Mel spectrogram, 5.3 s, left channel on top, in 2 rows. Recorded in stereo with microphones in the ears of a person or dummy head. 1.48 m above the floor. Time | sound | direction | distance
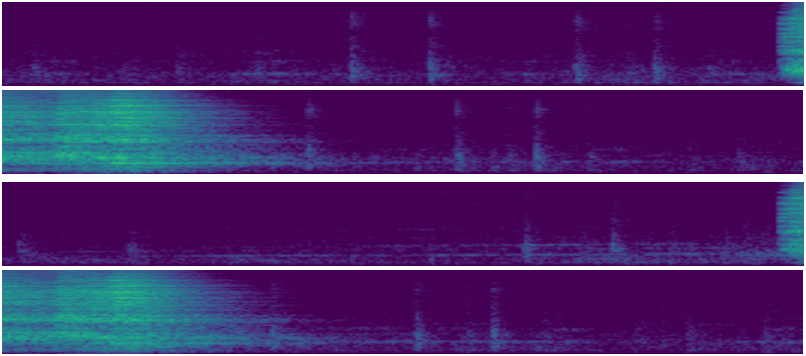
2.6 | dishes clattering | 5° right (ahead or behind) | 1.8 m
